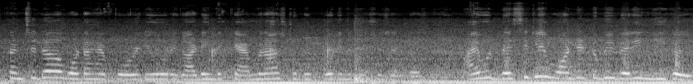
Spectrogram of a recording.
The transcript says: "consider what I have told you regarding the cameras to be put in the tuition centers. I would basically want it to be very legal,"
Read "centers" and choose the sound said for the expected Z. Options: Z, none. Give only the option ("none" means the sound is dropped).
none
